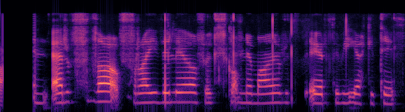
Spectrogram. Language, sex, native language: Icelandic, male, Icelandic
